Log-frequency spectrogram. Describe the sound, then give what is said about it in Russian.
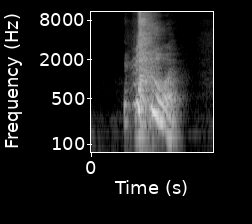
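A single loud sneeze with a short breathy intake followed by an explosive burst, then silence. “А, и, э, естественно, сейчас чихну.”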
